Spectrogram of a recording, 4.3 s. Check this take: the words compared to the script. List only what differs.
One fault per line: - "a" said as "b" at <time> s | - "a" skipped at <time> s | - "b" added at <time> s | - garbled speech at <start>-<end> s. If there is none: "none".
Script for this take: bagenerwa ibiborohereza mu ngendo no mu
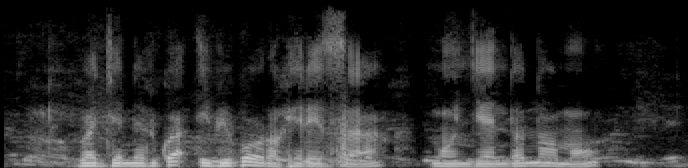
none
